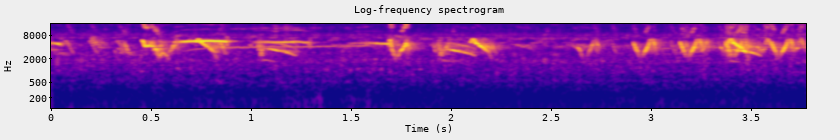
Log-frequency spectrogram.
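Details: Rapid, high-pitched bar-winged prinia song made of sharp falling chips and quick slurred notes, with one long thin level whistle early on, delivered in uneven bursts throughout.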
